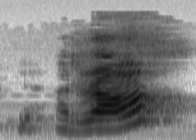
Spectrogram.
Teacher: जीभ का अग्रभाग, जीभ का जो अग्रभाग होता है वो किसके पास जाता है? मसूड़े के पास 2-3 बार हिलने से लुंठित ध्वनि उच्चारित होती है।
